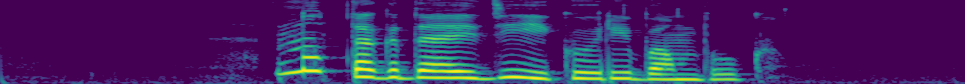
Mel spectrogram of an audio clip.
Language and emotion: Russian, positive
